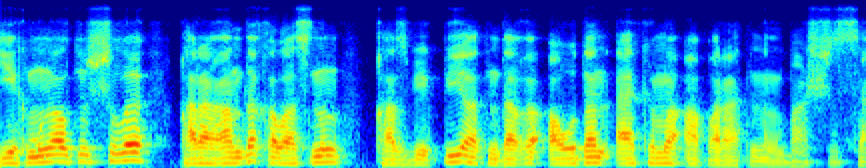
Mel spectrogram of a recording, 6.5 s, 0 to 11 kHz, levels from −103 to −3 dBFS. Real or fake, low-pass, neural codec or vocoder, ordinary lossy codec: real; 7.2 kHz; none; Opus, 16 kbps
